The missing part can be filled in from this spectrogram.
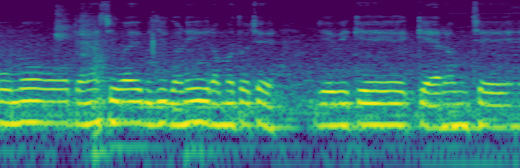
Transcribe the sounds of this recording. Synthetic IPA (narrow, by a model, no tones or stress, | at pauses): unot̪ɛnasiʋajebid͡ʒiɡʱəɽ̃iɾəmət̪ot͡ʃʰe | d͡ʒeʋikekɛɾəmt͡ʃʰe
